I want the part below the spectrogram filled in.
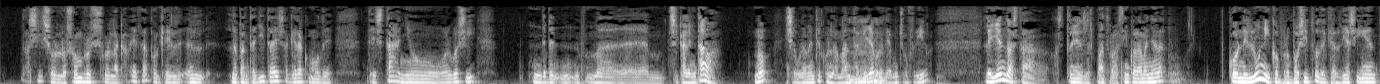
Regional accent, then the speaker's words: Basque Country, Spain; Siempre tuvimos una ligazón extraordinaria con el País Vasco, bueno, por la sencilla razón de que somos vascos, ¿no?

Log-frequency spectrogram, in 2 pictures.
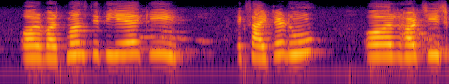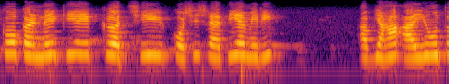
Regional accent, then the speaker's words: Delhi, India; मैं दिल्ली से आई हूँ।

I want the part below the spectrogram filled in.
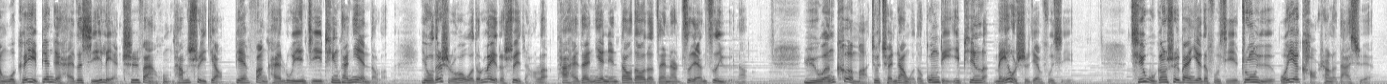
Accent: Morin Dawa Daur Autonomous Banner, Inner Mongolia, China; now in Beijing, China; 我毕业回到了我的老家内蒙古呼伦贝尔盟的莫里达瓦达霍尔族自治旗，

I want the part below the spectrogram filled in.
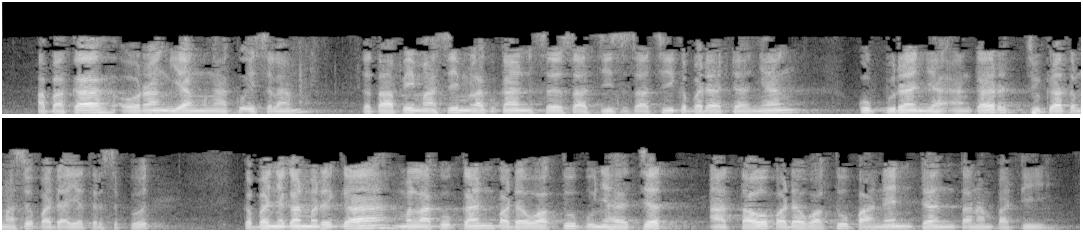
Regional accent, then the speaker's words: Temanggung, Central Java, Indonesia; now in Sleman, Indonesia; Saya dari Temanggung, merantau di Sleman, daerah istimewa Yogyakarta.

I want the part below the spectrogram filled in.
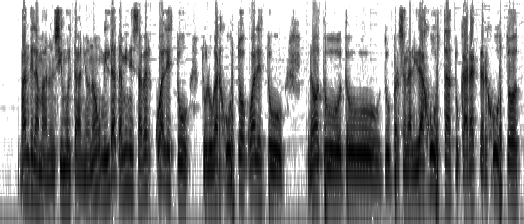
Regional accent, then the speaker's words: Argentina; Bueno, es parte de nuestro speech como argentino.

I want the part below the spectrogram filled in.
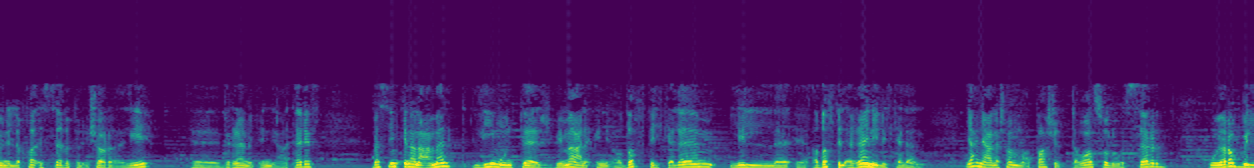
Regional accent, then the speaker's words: Egypt; اتنقلت على شرايط إذاعة عندنا في مصر هنا

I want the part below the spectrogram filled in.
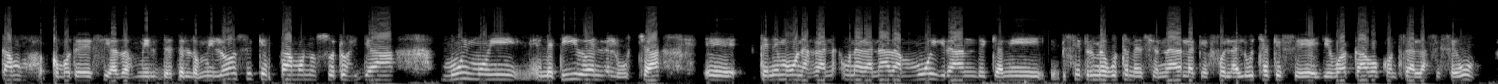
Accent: Paine, Santiago Metropolitan Region, Chile; soy de Paine, soy de la comuna de Paine

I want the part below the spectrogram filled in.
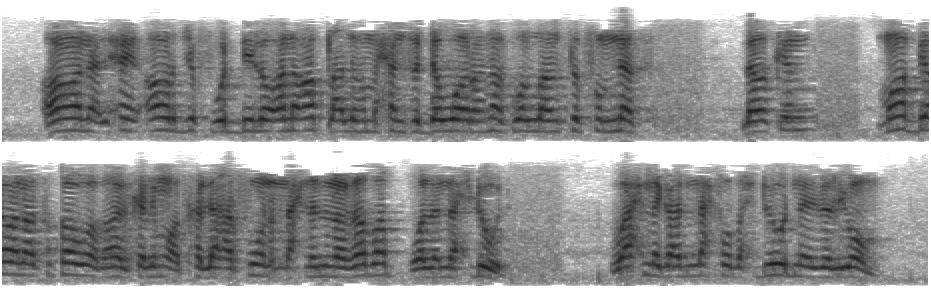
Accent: Bahrain; يا اخي انا مظلوم، انا انسان بحريني، انا مظلوم

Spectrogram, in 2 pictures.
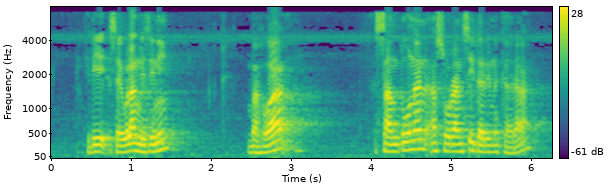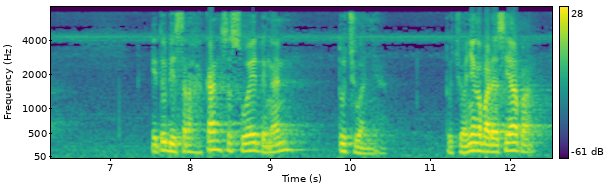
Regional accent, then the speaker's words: Lamongan, East Java, Indonesia; Saya tidak menjumpainya di daerah Lamongan, ya, tempat asal saya. Makanya di sana ketika takziah itu tidak disediakan kotak infak atau kotak amplop. Tidak seperti di sini, kalau di sini kan disediakan kotak seperti itu.

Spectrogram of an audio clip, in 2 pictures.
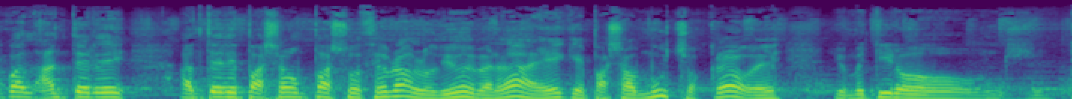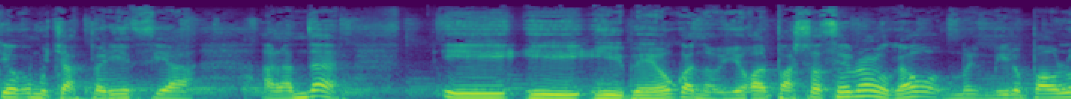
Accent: Madrid, Community of Madrid, Spain; born there; Vamos, yo no soy del norte, yo nací en Madrid.

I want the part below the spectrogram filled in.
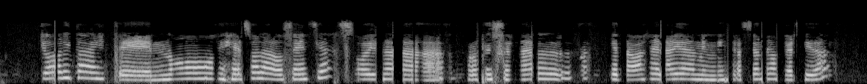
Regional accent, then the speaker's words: Bolivia; soy de Bolivia.

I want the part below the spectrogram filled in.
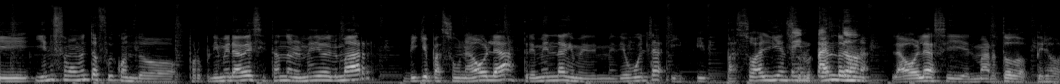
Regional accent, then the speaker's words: Corrientes, Argentina; Soy de un pueblo de la provincia de Corrientes.

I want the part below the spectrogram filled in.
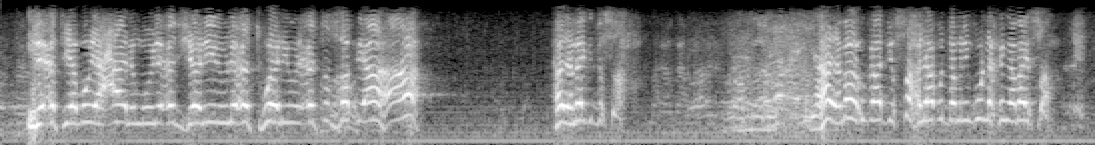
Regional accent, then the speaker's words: Mauritania; احنا موريتاني

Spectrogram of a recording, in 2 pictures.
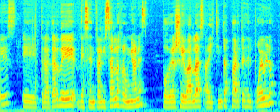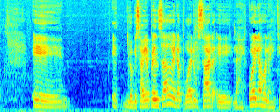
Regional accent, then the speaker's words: Cruz del Eje, Córdoba, Argentina; Yo soy de Cruz del Eje.

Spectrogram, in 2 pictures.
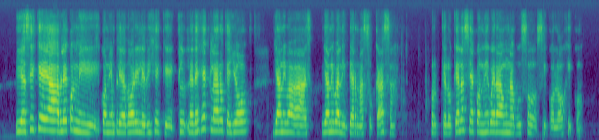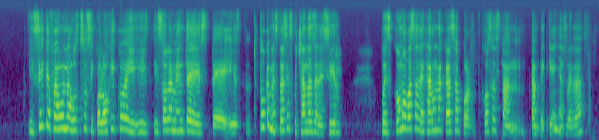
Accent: Michoacán, Mexico; now in United States; soy de Michoacán y estoy casada y tengo dos hijos. Soy trabajadora del hogar ya por 32 años y agradecida con Dios por llegar a este país de Estados Unidos

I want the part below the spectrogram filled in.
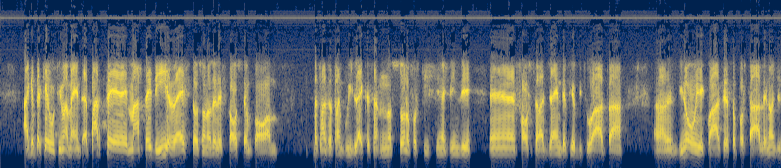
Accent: Trentino-Alto Adige, Italy; Noi veniamo dal Trentino

